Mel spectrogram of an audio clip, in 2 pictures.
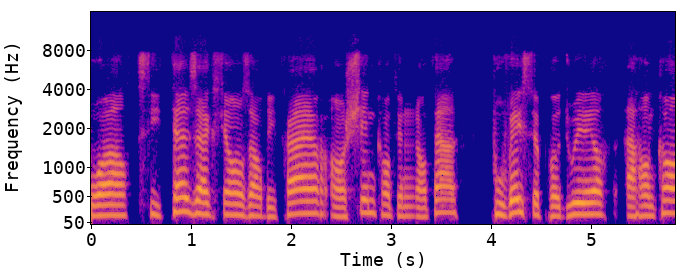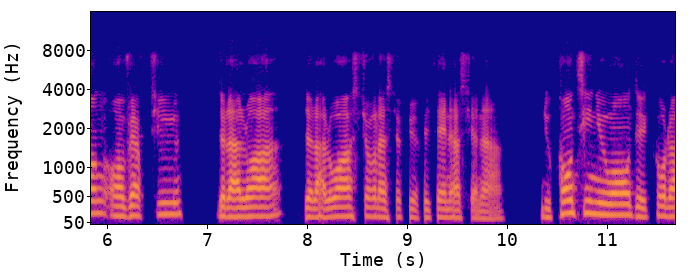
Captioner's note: speaking French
